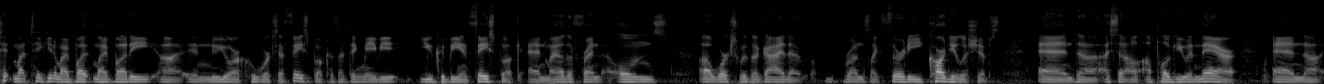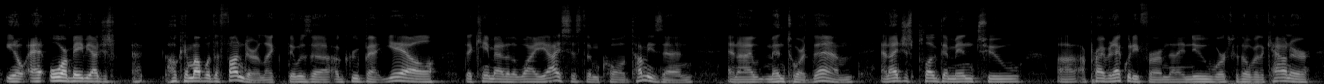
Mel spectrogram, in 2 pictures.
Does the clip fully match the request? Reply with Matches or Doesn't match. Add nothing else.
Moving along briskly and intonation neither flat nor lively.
Matches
